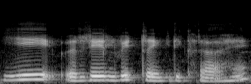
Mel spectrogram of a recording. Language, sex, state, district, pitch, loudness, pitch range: Hindi, female, Haryana, Jhajjar, 185 Hz, -16 LUFS, 170-205 Hz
